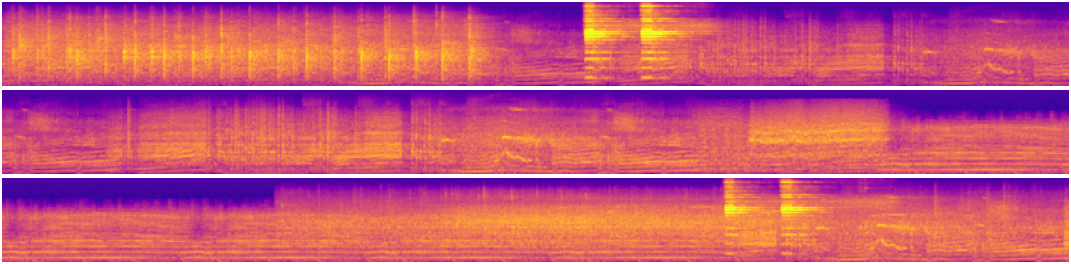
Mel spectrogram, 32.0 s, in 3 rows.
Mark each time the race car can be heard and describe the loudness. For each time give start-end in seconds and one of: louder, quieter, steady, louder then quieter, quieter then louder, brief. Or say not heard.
0.0-31.9 louder.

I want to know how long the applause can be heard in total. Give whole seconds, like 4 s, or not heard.
13 s.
